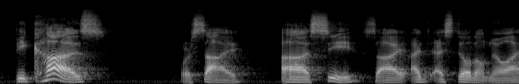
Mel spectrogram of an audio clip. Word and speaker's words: Sei: The first one is Sei, or C, depending on who you ask. Japanese pronunciation would be C. But I guess if you're looking at something else, it might be Sei, whatever it may be.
